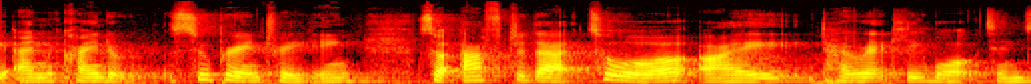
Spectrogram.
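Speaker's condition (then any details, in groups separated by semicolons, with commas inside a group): No condition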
